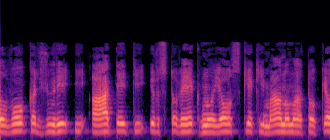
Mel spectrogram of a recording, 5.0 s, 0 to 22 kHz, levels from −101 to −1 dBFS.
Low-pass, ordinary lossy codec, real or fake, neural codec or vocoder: 7.2 kHz; MP3, 32 kbps; real; none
